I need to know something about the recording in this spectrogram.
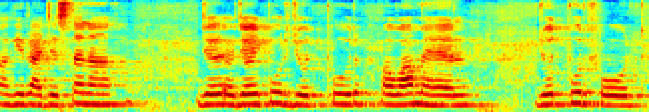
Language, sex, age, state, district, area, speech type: Goan Konkani, female, 45-60, Goa, Bardez, urban, spontaneous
